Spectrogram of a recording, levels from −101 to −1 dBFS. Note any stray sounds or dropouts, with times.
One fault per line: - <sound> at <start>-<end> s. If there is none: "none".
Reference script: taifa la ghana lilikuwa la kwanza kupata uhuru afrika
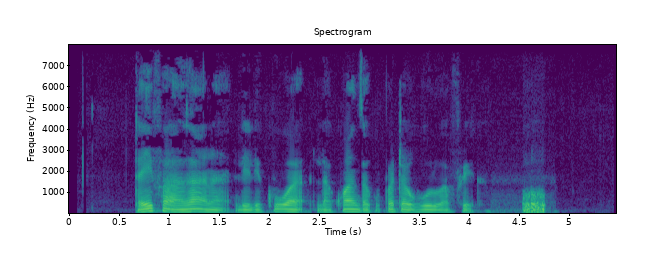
- laugh at 4.5-4.8 s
